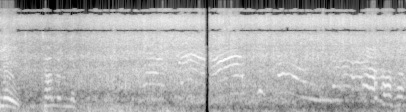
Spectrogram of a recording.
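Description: Heavy water gushing out of a large ribbed pipe and splashing onto a person sitting under it and into a muddy channel, with voices over the rush of water. The sound breaks off for an instant about two seconds in.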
